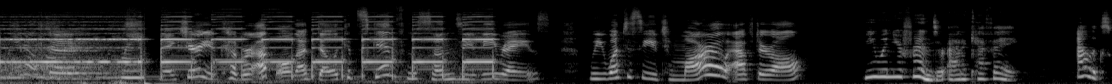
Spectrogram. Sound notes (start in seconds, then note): 0.0 alarm Clock Blaring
